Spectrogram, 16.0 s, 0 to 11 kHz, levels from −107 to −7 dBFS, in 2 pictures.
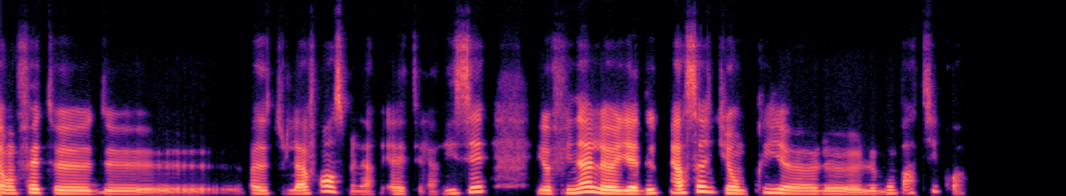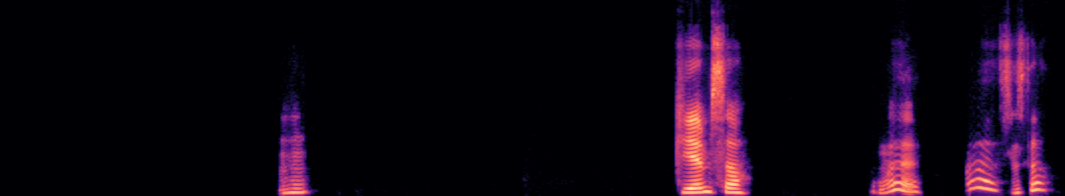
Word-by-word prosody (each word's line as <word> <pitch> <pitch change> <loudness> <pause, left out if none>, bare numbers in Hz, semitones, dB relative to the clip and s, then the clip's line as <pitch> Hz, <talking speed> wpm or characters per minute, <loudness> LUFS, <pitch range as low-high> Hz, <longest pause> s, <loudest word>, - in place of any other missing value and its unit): en 185 -2 +2
fait, 205 +1 -1
heu, 170 -2 0
de 160 - -7 0.3
pas 180 - -1
de - - -3
toute 170 -2 -22
la 175 +1 +1
France, 285 +5 +1
mais 305 - -14 0.2
elle 170 - -7
a - - -1
été 160 - -14
la - - -16
risée 190 - -3 0.3
et 180 - -4
au 175 - 0
final, 210 +9 +3
heu, 180 -2 +7
il 170 - +3
y 175 - +6
a 170 - +7
d'autres 190 +3 -1
personnes 235 +7 +3
qui 225 - -2
ont 180 -2 +2
pris 210 +4 -4
heu, 165 -2 -1
le 160 0 -3
le 155 - -6
bon 180 +3 -9
parti, 210 +11 -11
quoi. - - -15 2.9
Mmh 210 +3 -5
mh. 225 - -6 2.8
Qui 225 - +6
aiment 235 +4 +10
ça. 230 -5 +4 0.9
Ouais, - - -12 0.2
ouais, 405 - -5
c'est 210 - -11
ça. 365 - -1
195 Hz, 160 wpm, -23 LUFS, 170-250 Hz, 2.9 s, aiment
